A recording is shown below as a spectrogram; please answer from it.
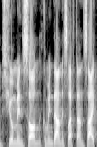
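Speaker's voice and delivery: ordinary talk, nothing marked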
